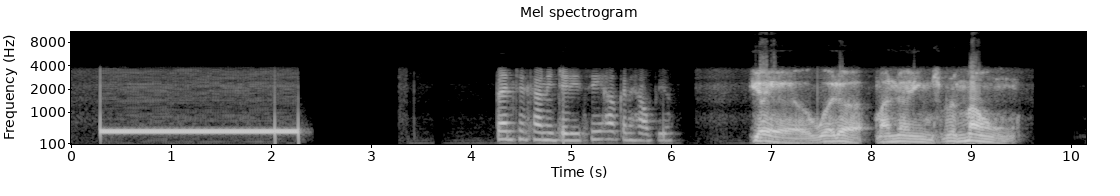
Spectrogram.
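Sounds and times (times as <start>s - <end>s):
telephone tone during call transfer: 0.3s - 2.4s
speech: 4.3s - 6.1s, 6.8s - 9.5s.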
